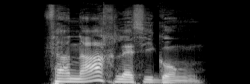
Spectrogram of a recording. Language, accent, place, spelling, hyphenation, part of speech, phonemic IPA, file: German, Germany, Berlin, Vernachlässigung, Ver‧nach‧läs‧si‧gung, noun, /fɛʁˈnaːχlɛsiɡʊŋ/, De-Vernachlässigung.ogg
- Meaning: neglect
